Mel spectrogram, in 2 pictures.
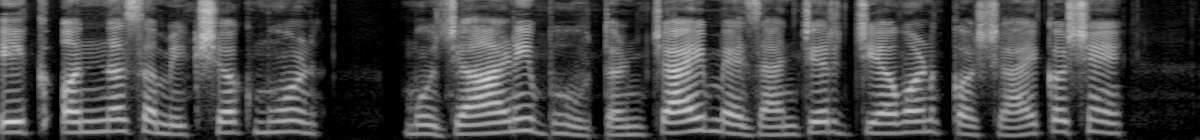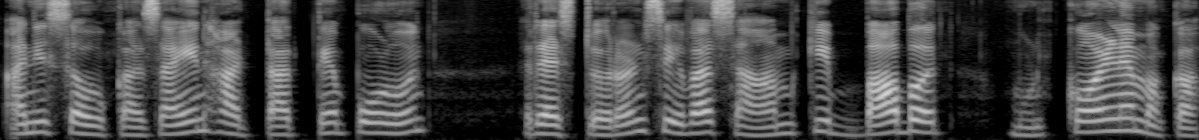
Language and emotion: Goan Konkani, sad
